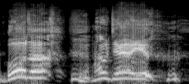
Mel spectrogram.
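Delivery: very high, very loud outraged bellow; a hammed-up outraged parliamentary shout; mock Speaker shout. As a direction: roar for order like the Speaker.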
